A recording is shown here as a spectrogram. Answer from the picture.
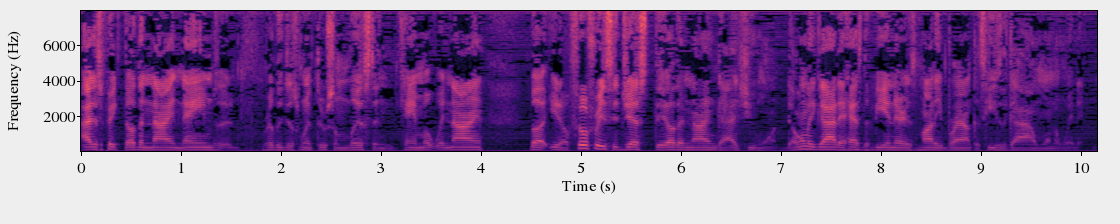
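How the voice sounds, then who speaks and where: Music plays in the background while a man speaks at a very fast pace. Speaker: wrestling fantasy booking vlogger. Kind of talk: casual solo video monologue. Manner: casual, hesitant fillers.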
